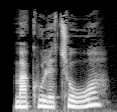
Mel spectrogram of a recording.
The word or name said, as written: makulator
